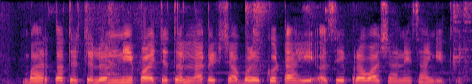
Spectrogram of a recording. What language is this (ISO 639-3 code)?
mar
